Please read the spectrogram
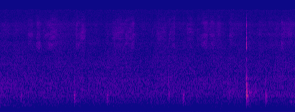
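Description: Marker pen writing on a whiteboard: faint scratchy strokes with several short clicks, the loudest shortly before the end.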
